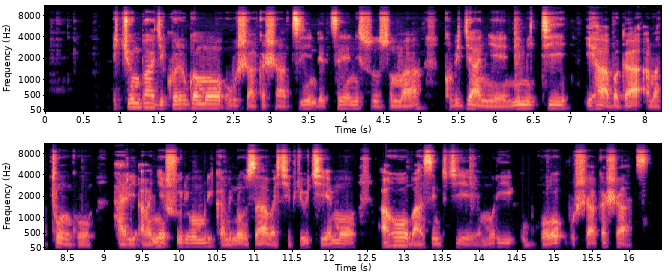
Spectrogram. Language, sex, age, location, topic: Kinyarwanda, male, 25-35, Kigali, education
